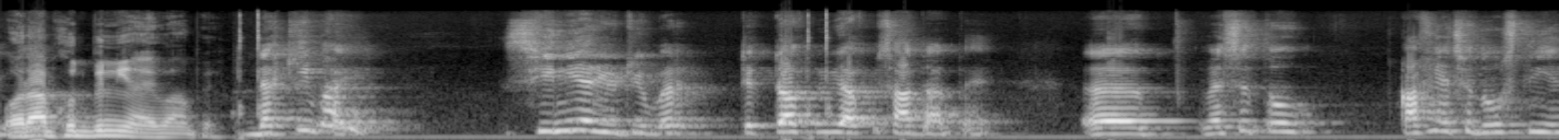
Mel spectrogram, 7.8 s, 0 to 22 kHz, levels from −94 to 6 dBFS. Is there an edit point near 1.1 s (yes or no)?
yes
